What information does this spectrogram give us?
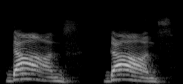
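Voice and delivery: डांस as 'dahns', long open vowel; British long A. Shown as a demonstration. Teacher answering her own question, long-ah डांस. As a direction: say डांस with the A of father. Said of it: "ए का pronunciation क्या होगा".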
